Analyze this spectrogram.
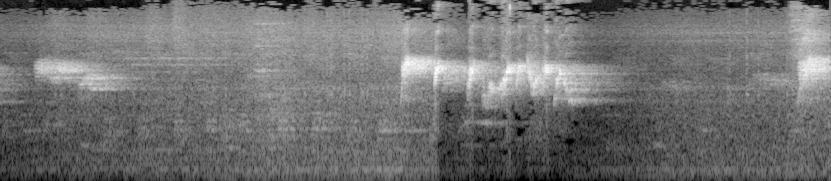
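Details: Jambul, the red-whiskered bulbul, recorded singing for training: a brief whistled note, then a rapid bubbling warble mid-clip and a final sharp phrase, all high and clear over faint background hiss.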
